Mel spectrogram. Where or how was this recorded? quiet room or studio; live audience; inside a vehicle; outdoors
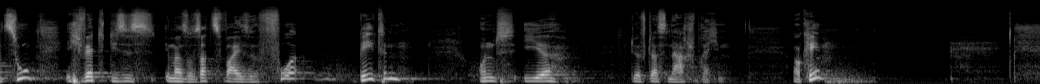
live audience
